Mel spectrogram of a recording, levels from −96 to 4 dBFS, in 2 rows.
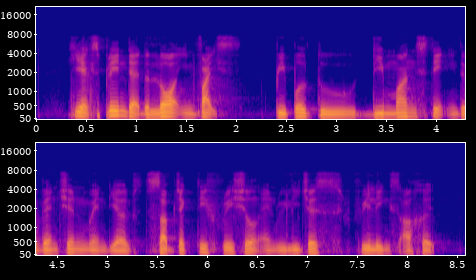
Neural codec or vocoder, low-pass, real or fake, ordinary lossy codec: none; 7.2 kHz; real; none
